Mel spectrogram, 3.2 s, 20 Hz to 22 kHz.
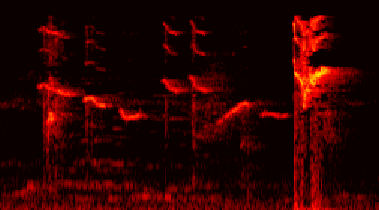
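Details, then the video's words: Poci-type Oriental magpie-robin after therapy: a string of clear, rising and falling slurred whistles, followed by one sudden loud, harsh high burst at the end. "Kacer poci hasil terapi vor NANJUNG 105 jadi nembak"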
